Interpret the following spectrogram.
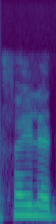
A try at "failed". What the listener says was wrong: Failed. So please, the E is silent.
